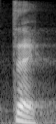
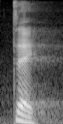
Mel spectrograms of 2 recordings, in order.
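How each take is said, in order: No difference in how they are said.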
